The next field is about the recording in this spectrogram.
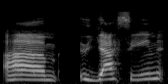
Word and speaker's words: Yasiin: Anyways, Yassine, is that how you say it? I don't Correct. – Know. – Correct.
